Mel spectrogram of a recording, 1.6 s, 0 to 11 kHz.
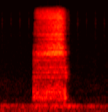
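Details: A lone rasping hiss, about half a second long and broad in pitch, comes from hungry barn owl owlets in a nest box at 6:00 pm on 3 March 2024 as they await their mother's return.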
